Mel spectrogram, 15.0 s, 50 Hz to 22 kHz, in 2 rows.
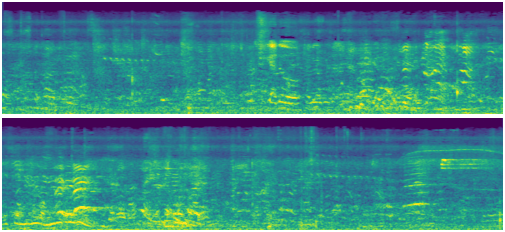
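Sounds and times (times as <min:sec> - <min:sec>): children calling and chattering: 0:00.0 - 0:15.0.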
